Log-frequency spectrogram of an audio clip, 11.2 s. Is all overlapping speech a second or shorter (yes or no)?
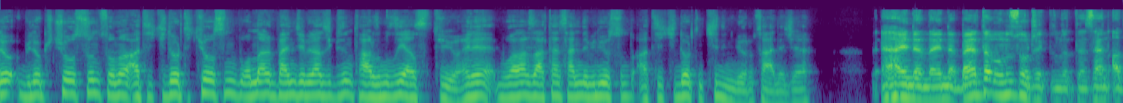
yes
